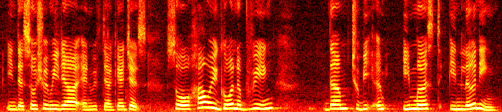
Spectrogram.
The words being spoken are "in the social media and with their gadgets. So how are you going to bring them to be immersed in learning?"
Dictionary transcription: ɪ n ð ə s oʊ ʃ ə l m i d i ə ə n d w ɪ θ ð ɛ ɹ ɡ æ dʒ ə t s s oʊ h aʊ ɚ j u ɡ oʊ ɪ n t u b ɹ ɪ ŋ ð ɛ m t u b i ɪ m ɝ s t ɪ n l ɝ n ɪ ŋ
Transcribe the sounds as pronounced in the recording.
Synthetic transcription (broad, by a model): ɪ n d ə s oʊ ʃ ə l m i d i ə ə n w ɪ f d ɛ ɡ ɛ dʒ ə t s s oʊ h aʊ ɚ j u ɡ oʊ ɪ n t u b ɹ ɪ ŋ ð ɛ m t u b i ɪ m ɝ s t ɪ n l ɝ n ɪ ŋ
